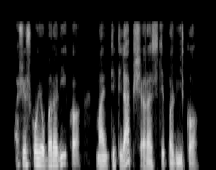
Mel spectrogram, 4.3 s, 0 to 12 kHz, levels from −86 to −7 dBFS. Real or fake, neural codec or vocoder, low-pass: fake; codec, 16 kHz, 4 kbps, X-Codec, WavLM features, trained on Multilingual LibriSpeech; 7.2 kHz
